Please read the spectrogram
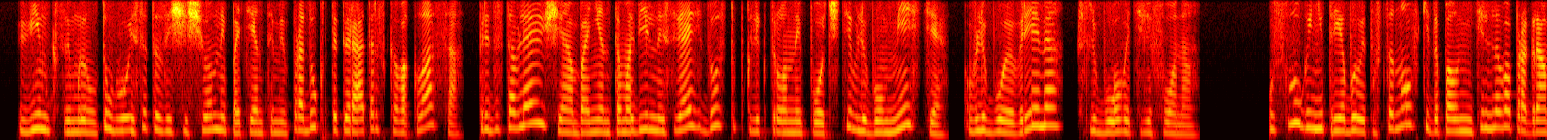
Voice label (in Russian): Email2Voice RU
